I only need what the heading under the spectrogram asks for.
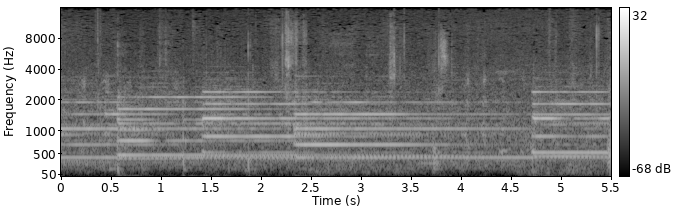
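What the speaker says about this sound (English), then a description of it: "I'll compete against the bell." A bell rings out in the open during a celebration of San Francisco's F-Line streetcar and Muni Metro service returning, sustained tolling strikes repeating with lingering ringing tones, fairly distant under background noise.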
